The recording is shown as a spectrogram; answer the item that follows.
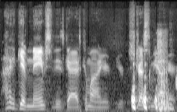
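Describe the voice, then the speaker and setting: A man acting as game master in a tabletop roleplaying game, improvising in a casual, halting way. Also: mid-range voice, expressive, crowd noise.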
